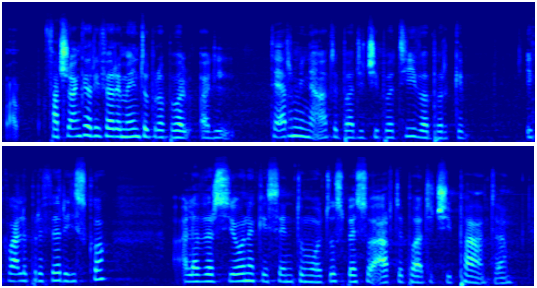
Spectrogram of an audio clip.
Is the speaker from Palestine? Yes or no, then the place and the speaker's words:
no; Germany; Italian is a second language; non sono italiana ma tedesca, vengo dal mondo di Immanuel Kant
